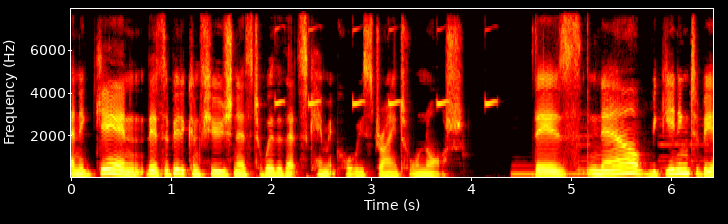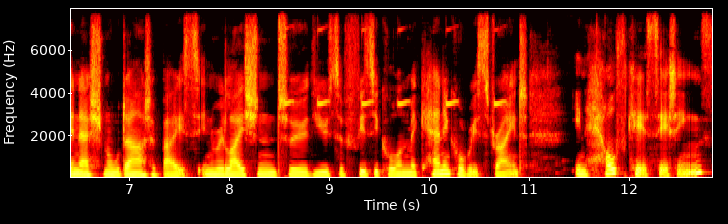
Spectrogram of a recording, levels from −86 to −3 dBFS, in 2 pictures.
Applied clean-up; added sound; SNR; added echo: classical method log-MMSE.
